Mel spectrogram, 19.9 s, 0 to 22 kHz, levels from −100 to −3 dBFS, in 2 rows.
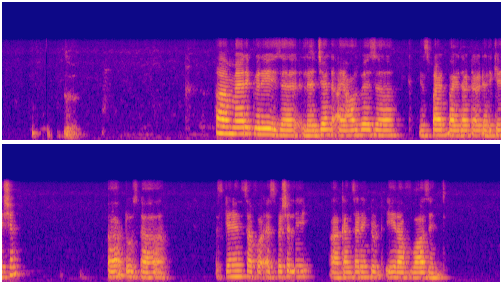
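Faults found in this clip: Lost AMR speech frames: two quick dips/warbles in the speech, 0.88–0.90 s and 15.82–15.90 s, each sounding like one dropped 20 ms frame. Radio link errors failed frame checksums; the AMR-WB decoder concealed them by reusing the last good pitch and vocal tract settings at reduced gain. Codec quality around them is clean, consistent with a top wideband rate.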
